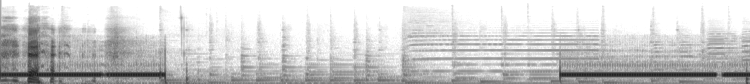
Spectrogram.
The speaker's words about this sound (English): I'm gonna call back one more time, and if Ryan doesn't answer, I'm gonna leave him a really awful voicemail message.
